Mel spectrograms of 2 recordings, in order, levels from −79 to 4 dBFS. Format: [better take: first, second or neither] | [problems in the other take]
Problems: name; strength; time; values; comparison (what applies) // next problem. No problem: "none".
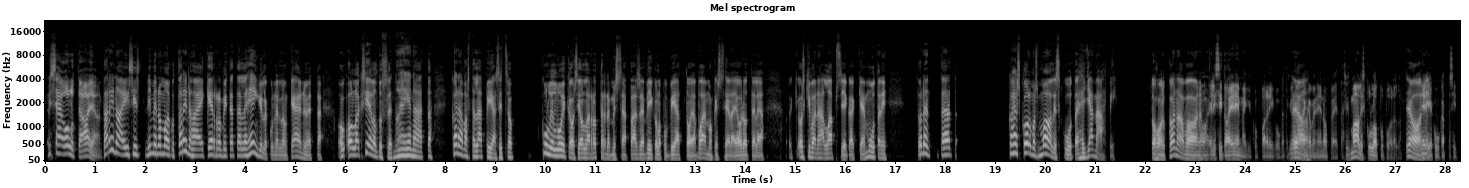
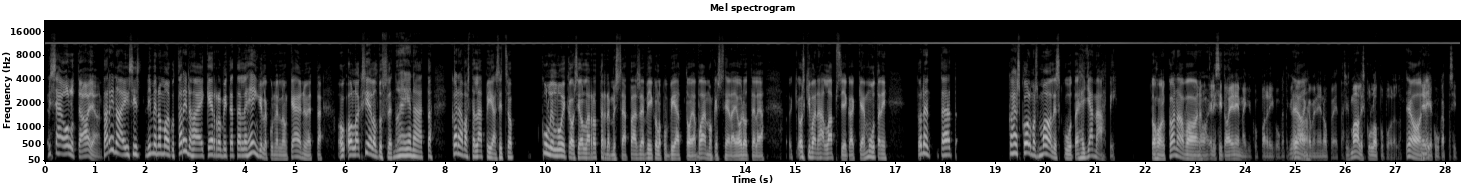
first | high-pitched whine; noticeable; throughout; 11.5 kHz, 15 dB below the speech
